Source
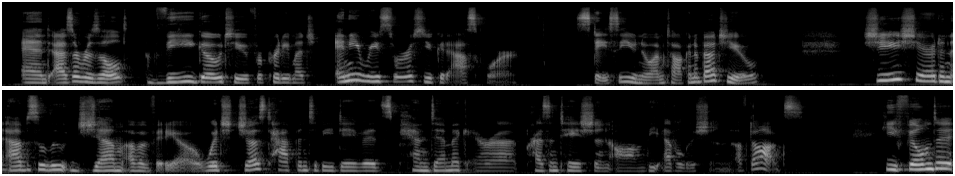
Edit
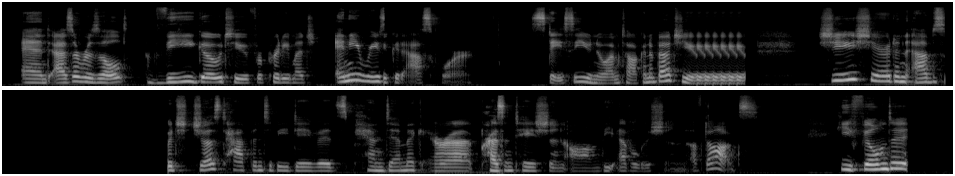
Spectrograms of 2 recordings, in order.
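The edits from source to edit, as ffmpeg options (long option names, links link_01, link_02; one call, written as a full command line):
ffmpeg -i in.wav -filter_complex "[0:a]asplit=13[link_01][link_02][link_03][link_04][link_05][link_06][link_07][link_08][link_09][link_10][link_11][link_12][link_13];[link_01]atrim=end=3.822[link_14];[link_02]atrim=start=4.268:end=7.402[link_15];[link_03]atrim=start=7.318:end=7.402[link_16];[link_04]atrim=start=7.318:end=7.402[link_17];[link_05]atrim=start=7.318:end=7.402[link_18];[link_06]atrim=start=7.318:end=7.402[link_19];[link_07]atrim=start=7.318:end=7.402[link_20];[link_08]atrim=start=7.318:end=7.402[link_21];[link_09]atrim=start=7.878:end=9.88,asetpts=PTS-STARTPTS,afade=type=out:start_time=1.998:duration=0.004:curve=hsin[link_22];[link_10]atrim=start=9.88:end=11.62,asetpts=PTS-STARTPTS,volume=0[link_23];[link_11]atrim=start=11.62:end=14.292,asetpts=PTS-STARTPTS,afade=type=in:duration=0.004:curve=hsin[link_24];[link_12]atrim=start=14.288:end=14.972,asetpts=PTS-STARTPTS,volume=11.5dB[link_25];[link_13]atrim=start=14.968[link_26];[link_14][link_15]acrossfade=duration=0.004:curve1=hsin:curve2=hsin[link_27];[link_27][link_16]acrossfade=duration=0.004:curve1=hsin:curve2=hsin[link_28];[link_28][link_17]acrossfade=duration=0.004:curve1=hsin:curve2=hsin[link_29];[link_29][link_18]acrossfade=duration=0.004:curve1=hsin:curve2=hsin[link_30];[link_30][link_19]acrossfade=duration=0.004:curve1=hsin:curve2=hsin[link_31];[link_31][link_20]acrossfade=duration=0.004:curve1=hsin:curve2=hsin[link_32];[link_32][link_21]acrossfade=duration=0.004:curve1=hsin:curve2=hsin[link_33];[link_22][link_23][link_24]concat=n=3:v=0:a=1[link_34];[link_33][link_34]acrossfade=duration=0.004:curve1=hsin:curve2=hsin[link_35];[link_35][link_25]acrossfade=duration=0.004:curve1=hsin:curve2=hsin[link_36];[link_36][link_26]acrossfade=duration=0.004:curve1=hsin:curve2=hsin" out.wav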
